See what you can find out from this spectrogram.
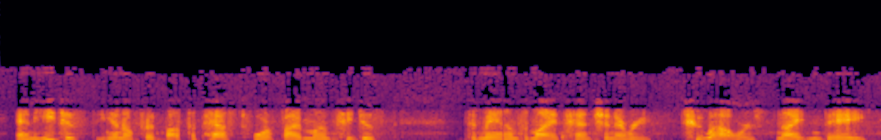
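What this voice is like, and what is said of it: Emotional, shaky voice. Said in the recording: “I'm a little emotional about this”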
